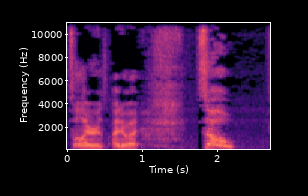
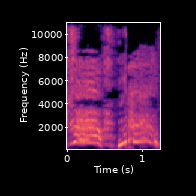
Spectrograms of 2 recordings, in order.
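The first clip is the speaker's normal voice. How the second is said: very high cheering yells; imitating an ecstatic cinema crowd; audience freaking out. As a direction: whoop like a crowd going wild. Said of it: "the audience is just freaking out".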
